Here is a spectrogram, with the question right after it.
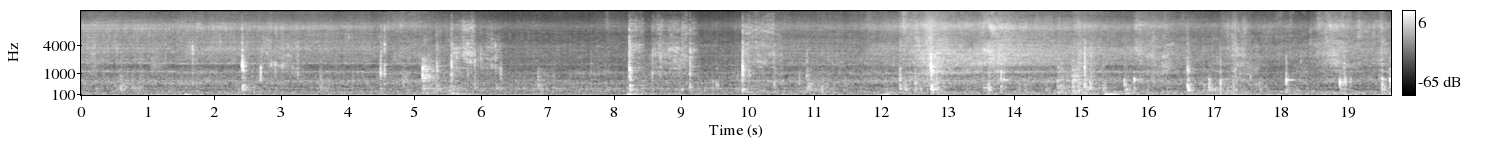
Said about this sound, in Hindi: हुण असीं इहदे अंदर है कटी हुई फुट जिहड़ी वो शामिल करांगे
